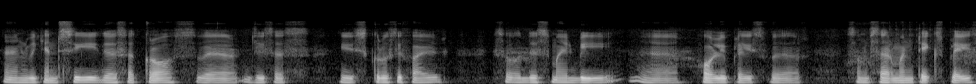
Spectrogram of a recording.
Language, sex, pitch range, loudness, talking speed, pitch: English, male, 95-100 Hz, -21 LUFS, 145 wpm, 95 Hz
